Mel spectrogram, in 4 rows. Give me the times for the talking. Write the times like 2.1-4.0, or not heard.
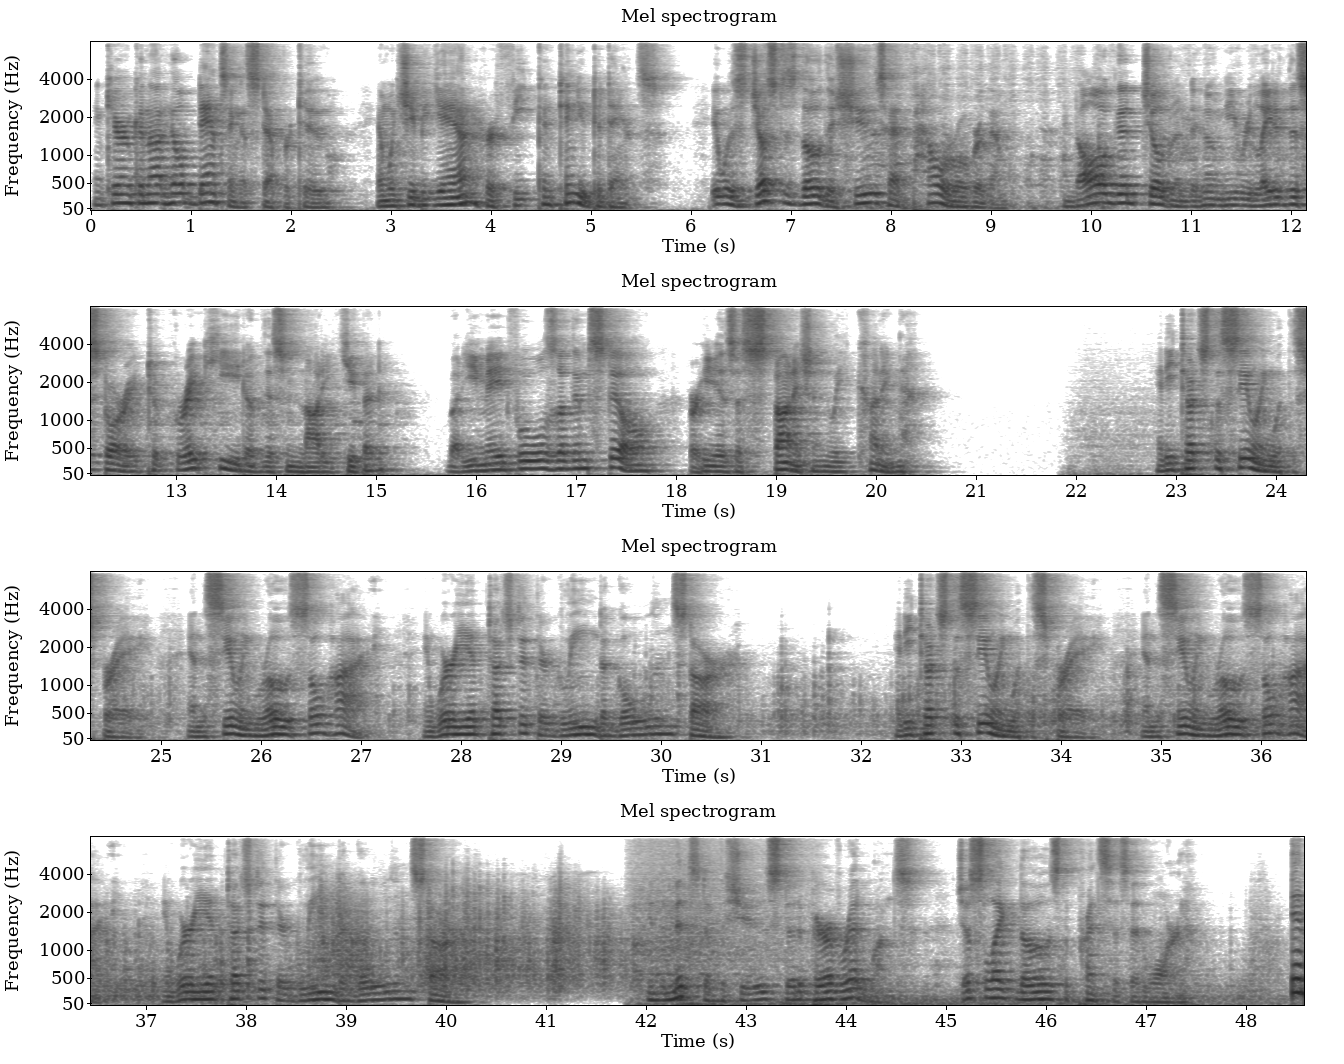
0.0-20.4, 22.8-30.8, 32.4-40.3, 42.0-47.5.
